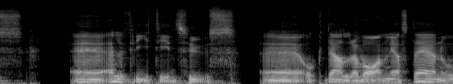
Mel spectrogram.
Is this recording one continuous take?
yes; 0 cuts

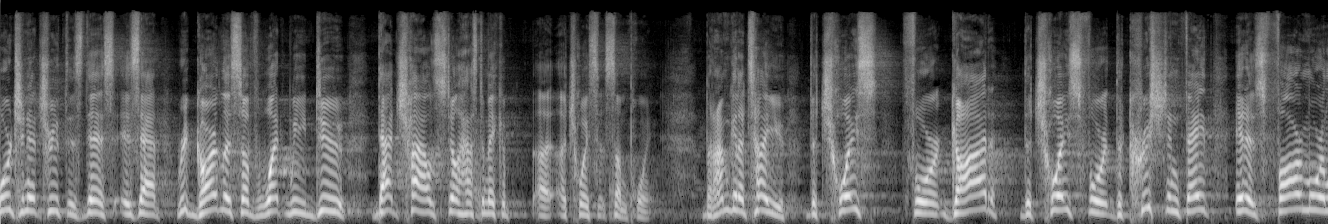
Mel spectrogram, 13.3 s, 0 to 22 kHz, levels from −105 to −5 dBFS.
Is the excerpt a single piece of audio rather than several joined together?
yes; 0 cuts

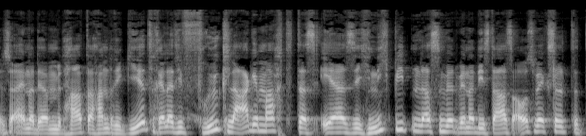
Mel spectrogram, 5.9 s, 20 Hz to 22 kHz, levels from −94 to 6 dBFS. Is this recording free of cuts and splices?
yes; 0 cuts

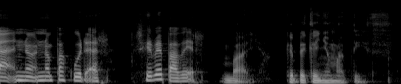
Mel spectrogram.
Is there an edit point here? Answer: no; 0 cuts

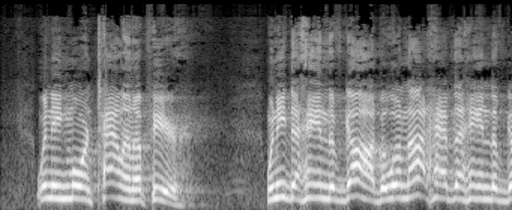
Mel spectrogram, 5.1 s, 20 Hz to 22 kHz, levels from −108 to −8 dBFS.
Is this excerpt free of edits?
yes; 0 cuts

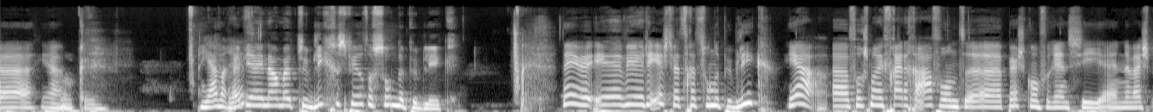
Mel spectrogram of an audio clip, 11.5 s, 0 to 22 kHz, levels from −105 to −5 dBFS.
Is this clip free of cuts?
no; 1 cut; at 8.3 s

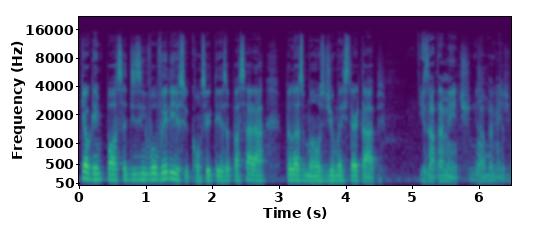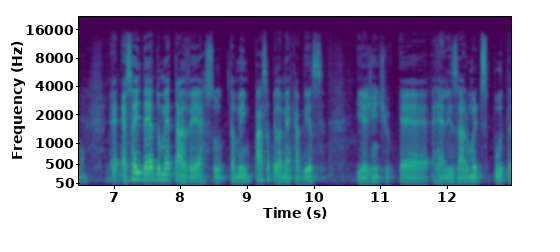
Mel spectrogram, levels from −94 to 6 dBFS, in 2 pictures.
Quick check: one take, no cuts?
yes; 0 cuts

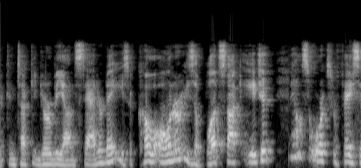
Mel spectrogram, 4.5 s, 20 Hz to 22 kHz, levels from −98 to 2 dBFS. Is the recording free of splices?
no; 1 cut; at 3.6 s

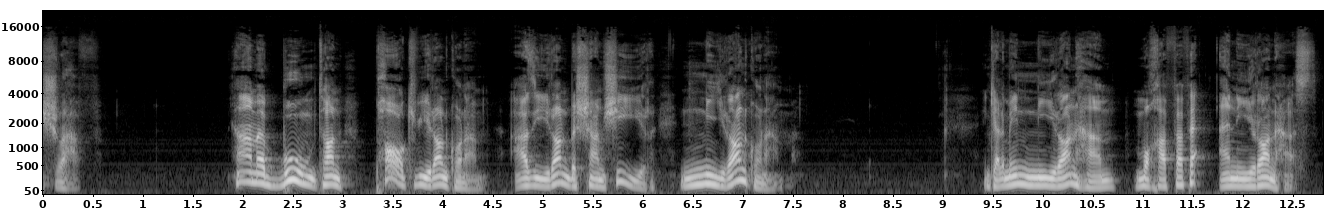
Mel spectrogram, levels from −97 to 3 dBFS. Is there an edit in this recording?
yes; 1 cut; at 10.8 s

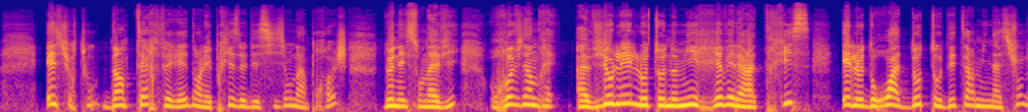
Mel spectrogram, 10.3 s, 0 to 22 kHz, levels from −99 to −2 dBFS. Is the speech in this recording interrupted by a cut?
yes; 1 cut; at 5.7 s

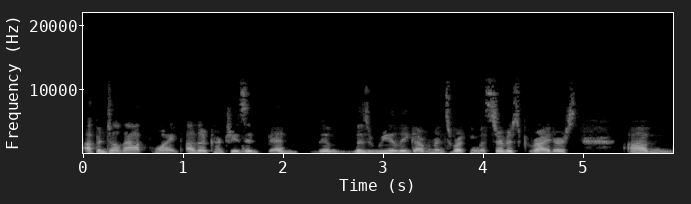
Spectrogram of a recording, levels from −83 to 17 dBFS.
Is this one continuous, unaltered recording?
yes; 0 cuts

